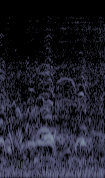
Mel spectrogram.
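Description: Faint, distant voices of players and onlookers calling out across an outdoor soccer field during play.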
